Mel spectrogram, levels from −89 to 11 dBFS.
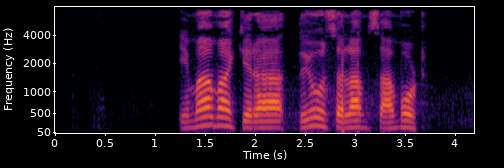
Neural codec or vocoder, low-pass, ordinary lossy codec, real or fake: vocoder, 22.05 kHz, 80 mel bands, Vocos; 7.2 kHz; Opus, 64 kbps; fake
